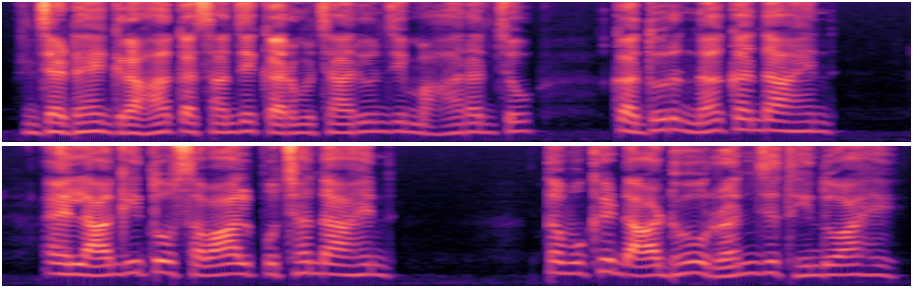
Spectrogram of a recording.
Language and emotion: Sindhi, sad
